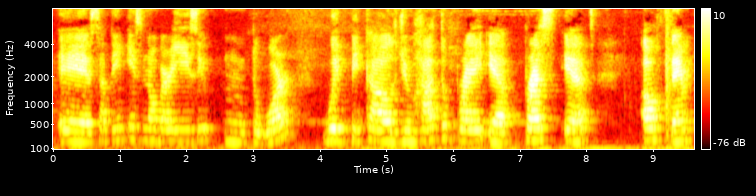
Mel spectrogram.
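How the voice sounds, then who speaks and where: Slow, careful Colombian woman, roomy echo. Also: mid-range voice. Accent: Colombian Spanish. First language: Spanish. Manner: careful, hesitant non-native English with fillers and apologies. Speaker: sewing tutor. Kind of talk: sewing tutorial narration.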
